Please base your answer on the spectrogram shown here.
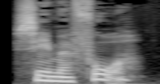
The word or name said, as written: semafor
